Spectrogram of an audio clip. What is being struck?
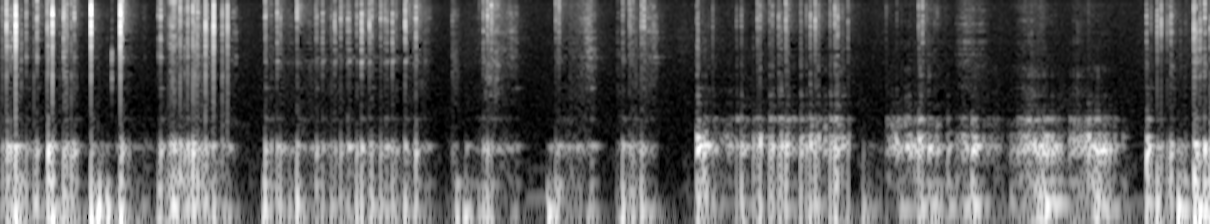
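Condenser microphone with metal mesh grille.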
